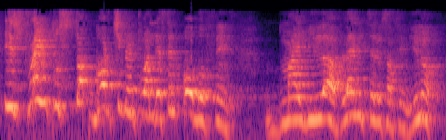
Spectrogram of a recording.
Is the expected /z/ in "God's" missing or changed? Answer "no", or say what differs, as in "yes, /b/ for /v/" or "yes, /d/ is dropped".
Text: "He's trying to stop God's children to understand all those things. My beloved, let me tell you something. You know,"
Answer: yes, /z/ is dropped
